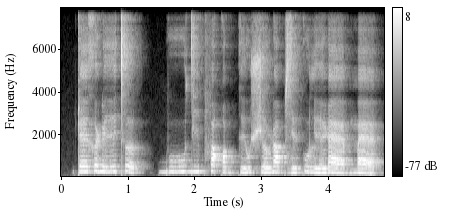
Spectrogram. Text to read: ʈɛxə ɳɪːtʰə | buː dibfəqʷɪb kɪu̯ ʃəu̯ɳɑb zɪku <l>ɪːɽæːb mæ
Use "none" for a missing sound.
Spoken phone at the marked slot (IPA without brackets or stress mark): l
